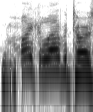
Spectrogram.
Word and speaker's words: Mikael Avatar: But Michael Avatar spells it with a K and it's still pronounced the same.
